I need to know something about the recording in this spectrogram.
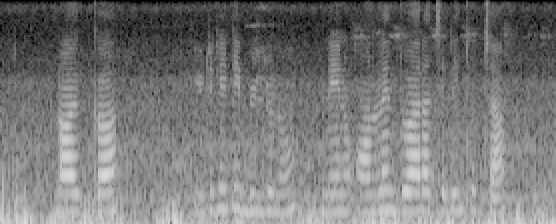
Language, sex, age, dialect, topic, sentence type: Telugu, female, 18-24, Telangana, banking, question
